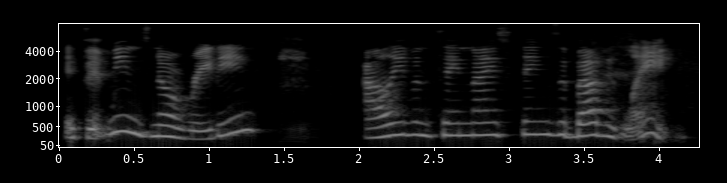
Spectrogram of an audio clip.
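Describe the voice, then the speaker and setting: A woman narrating a children's novel aloud in an expressive storytelling style. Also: high-pitched, normal speed.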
